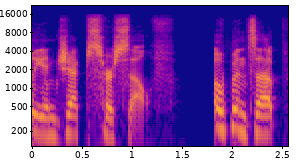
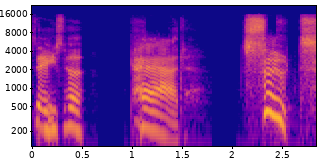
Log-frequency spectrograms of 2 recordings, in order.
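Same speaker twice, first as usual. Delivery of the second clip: rough, harsh, strained throaty voice; 3 semitones higher than usual. Storyteller voicing a woman patting around on her clothes, harsh strained throat voice. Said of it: "in a rather harsh voice that sounds like bad things are happening in her throat".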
